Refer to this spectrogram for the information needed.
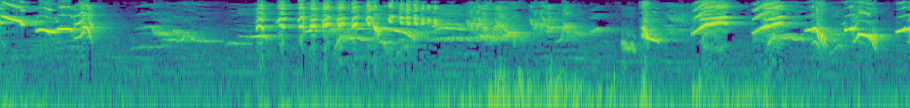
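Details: Song of an oriental magpie-robin used to provoke others of its kind; high swooping whistles, a rapid buzzy chatter, then sharp upslurred and downslurred notes, with some low rustling underneath.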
